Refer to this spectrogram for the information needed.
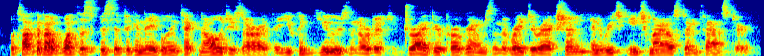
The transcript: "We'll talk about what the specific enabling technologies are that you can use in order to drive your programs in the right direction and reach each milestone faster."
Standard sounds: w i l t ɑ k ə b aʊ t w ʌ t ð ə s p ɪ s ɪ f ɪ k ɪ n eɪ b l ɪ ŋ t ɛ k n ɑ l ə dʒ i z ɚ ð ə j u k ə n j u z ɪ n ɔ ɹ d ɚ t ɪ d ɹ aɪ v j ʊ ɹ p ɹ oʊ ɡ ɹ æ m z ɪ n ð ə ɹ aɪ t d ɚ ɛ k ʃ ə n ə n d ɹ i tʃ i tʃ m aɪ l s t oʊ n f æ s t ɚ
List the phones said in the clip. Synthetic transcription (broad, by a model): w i l t ɑ k ə b aʊ t w ʌ t ð ə s p ɪ s ɪ f ɪ k ɪ n eɪ b l ɪ ŋ t ɛ k n ɑ l ə dʒ i z ɚ ð ə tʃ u k ə n j u z ɪ n ɔ ɹ d ɚ t ɪ d ɹ aɪ v j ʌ ɹ p ɹ oʊ ɡ ɹ æ m z ɪ n ð ə ɹ aɪ t d ɚ ɛ k ʃ ə n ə n ɹ i tʃ i tʃ m aɪ l s t oʊ n f æ s t ɚ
